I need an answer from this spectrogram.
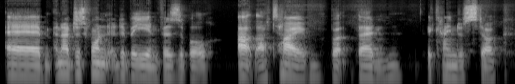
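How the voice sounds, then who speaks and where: Lower-voiced man explaining at length. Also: flat delivery, normal speed. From United Kingdom. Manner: explanatory, thinks aloud with restarts. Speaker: guest. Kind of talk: casual conversation.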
